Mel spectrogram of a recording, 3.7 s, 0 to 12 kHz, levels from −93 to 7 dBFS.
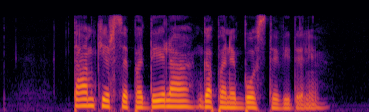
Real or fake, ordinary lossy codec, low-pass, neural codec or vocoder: real; none; 7.2 kHz; none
